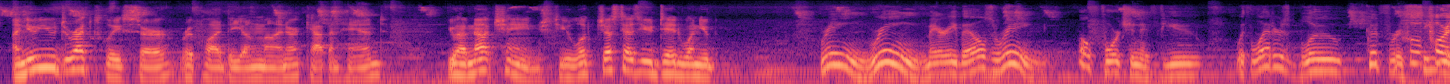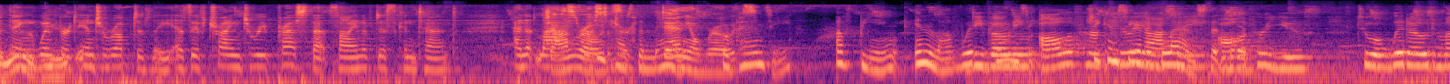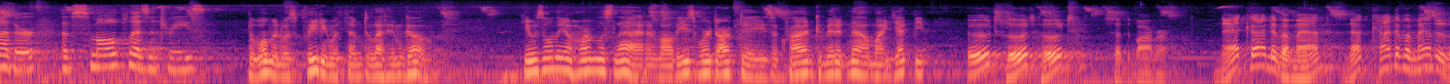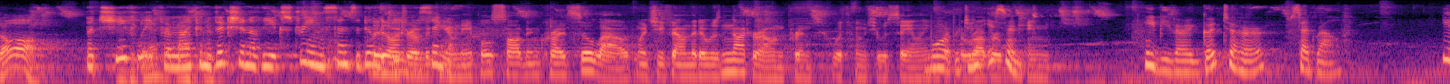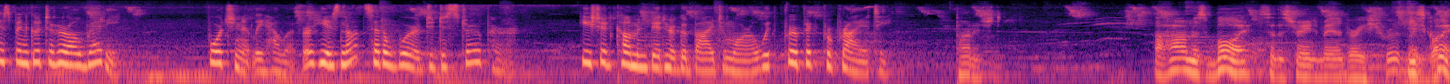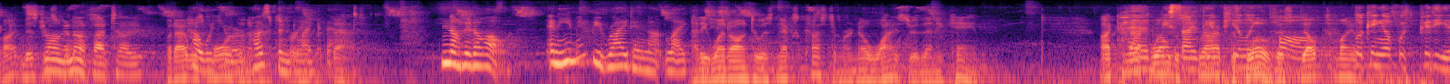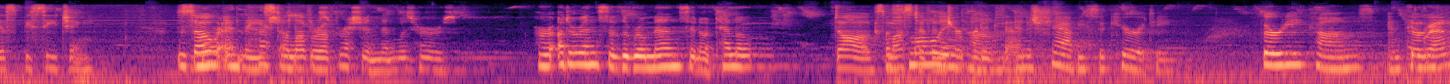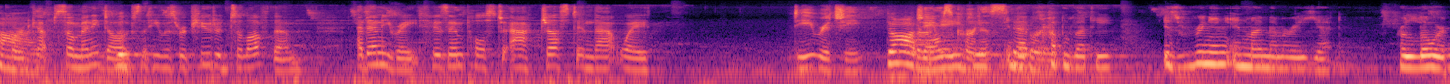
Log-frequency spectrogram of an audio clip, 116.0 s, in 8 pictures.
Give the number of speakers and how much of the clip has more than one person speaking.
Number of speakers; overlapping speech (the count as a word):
ten, about 21%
